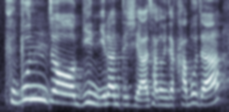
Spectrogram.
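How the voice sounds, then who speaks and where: A woman teaching an English vocabulary class, brisk and teasing, quizzing students by name. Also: a little high, lively intonation, a little mellow. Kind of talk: live online vocabulary class.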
